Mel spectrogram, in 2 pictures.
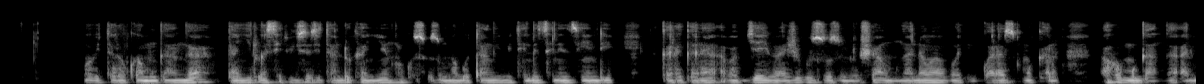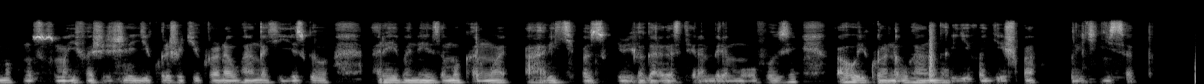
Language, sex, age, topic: Kinyarwanda, male, 18-24, health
